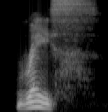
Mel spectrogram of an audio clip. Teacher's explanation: You can hear the hissing at the end of the word race.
